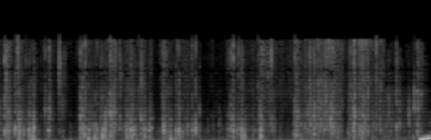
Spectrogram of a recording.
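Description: Plastic packaging crinkling and rustling irregularly as a box of wrapped lollipops is opened and the plastic-wrapped lollipop packets are pulled out.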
